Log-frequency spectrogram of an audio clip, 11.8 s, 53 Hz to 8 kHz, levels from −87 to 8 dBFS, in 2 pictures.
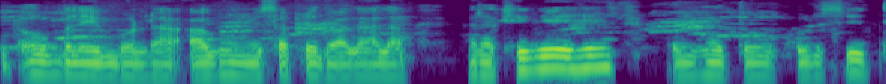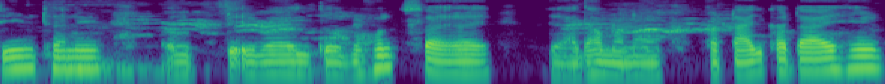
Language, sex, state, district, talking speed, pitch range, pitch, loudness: Chhattisgarhi, male, Chhattisgarh, Rajnandgaon, 150 wpm, 95-125 Hz, 100 Hz, -18 LUFS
